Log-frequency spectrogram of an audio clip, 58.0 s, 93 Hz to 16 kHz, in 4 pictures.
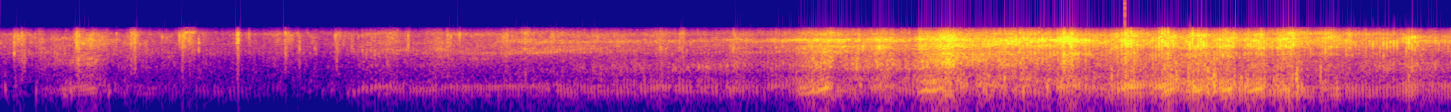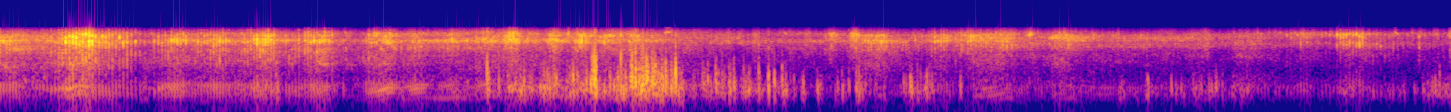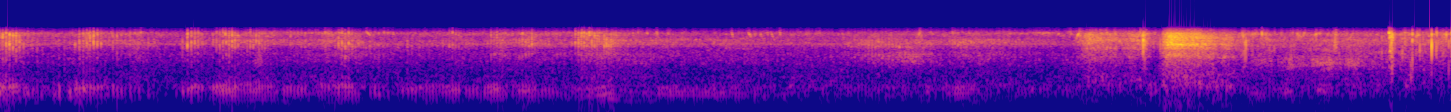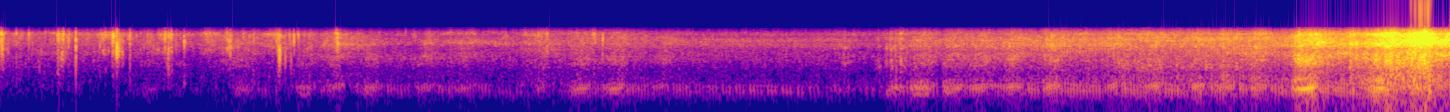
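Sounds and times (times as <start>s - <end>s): off-road vehicle engine revving: 0.0s - 58.0s.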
